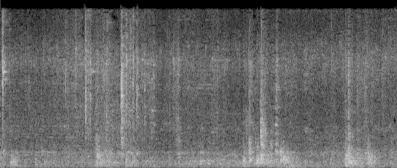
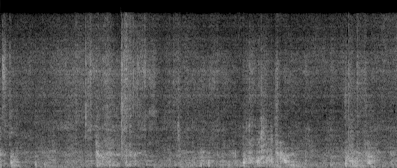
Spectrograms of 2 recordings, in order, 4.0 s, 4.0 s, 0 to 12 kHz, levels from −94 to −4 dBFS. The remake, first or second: second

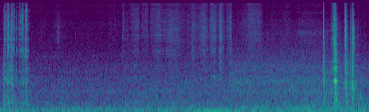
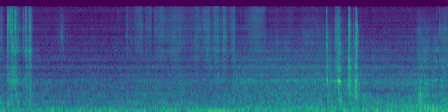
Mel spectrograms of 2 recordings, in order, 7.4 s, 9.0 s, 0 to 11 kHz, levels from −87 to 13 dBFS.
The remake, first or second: second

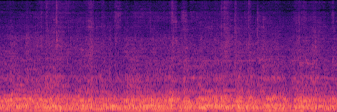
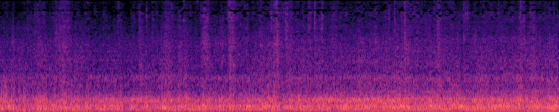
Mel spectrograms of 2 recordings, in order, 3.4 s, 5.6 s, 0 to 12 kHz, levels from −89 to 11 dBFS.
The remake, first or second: first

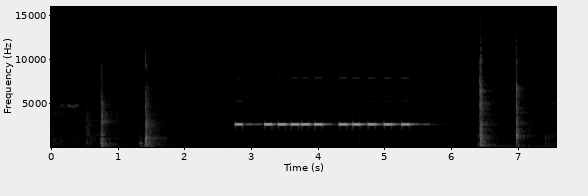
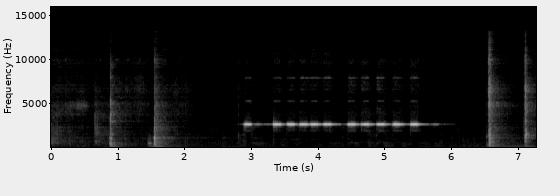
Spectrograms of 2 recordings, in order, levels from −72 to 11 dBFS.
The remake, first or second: second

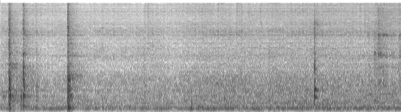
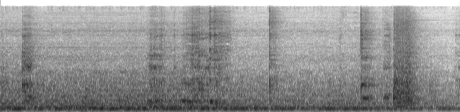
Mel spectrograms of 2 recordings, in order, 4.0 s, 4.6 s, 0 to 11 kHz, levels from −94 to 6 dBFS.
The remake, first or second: first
